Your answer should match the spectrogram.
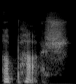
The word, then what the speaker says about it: Apache: French author Gustav Amar the French pronounce it apash and the term stuck for that kind of a criminal now for the apash dance we'll skip ahead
